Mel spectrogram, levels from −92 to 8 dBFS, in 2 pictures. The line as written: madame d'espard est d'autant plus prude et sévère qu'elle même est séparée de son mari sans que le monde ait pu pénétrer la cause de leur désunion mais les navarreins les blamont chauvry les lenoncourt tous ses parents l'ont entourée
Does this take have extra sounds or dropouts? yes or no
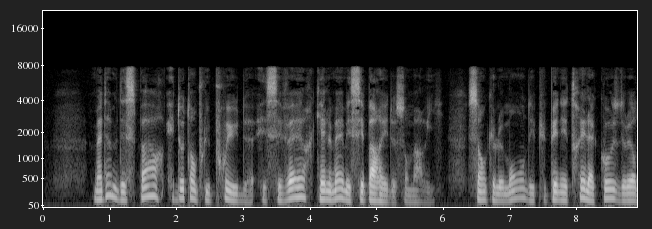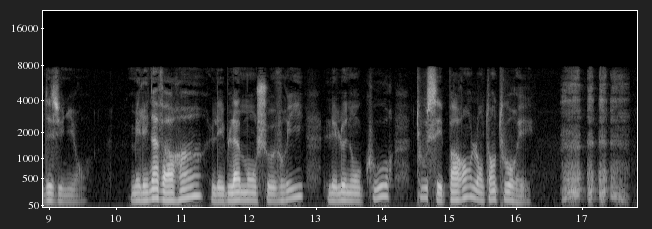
yes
